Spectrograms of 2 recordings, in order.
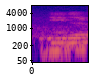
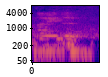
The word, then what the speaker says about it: neither: Neither or neither. Neither or neither. Yeah, both are correct, it's up to you. The American pronunciation, though, is almost always neither.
